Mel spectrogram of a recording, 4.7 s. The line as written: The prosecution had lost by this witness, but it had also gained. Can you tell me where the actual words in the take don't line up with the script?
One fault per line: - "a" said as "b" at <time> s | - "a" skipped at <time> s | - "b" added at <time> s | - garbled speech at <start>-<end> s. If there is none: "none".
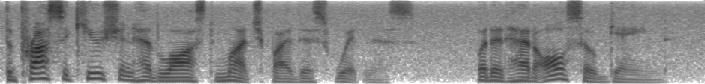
- "much" added at 1.4 s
